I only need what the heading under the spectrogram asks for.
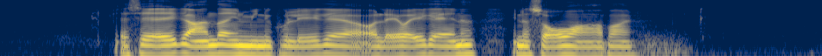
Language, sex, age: Danish, male, 31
